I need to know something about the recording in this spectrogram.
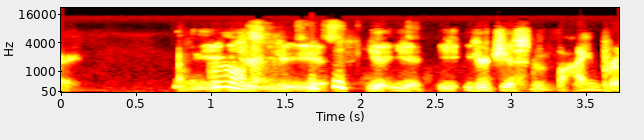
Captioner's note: laughs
